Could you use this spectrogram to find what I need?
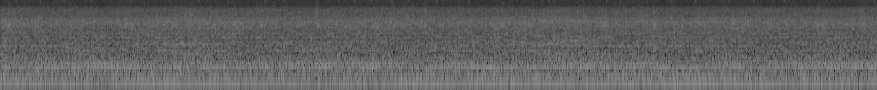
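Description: A propeller aircraft engine drones steadily with a low hum.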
